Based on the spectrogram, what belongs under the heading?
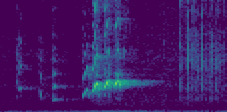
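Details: Three-month-old male canary giving a few short high chirps, then a bright note sliding upward and held briefly, followed by a soft raspy buzz; low room hum underneath.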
